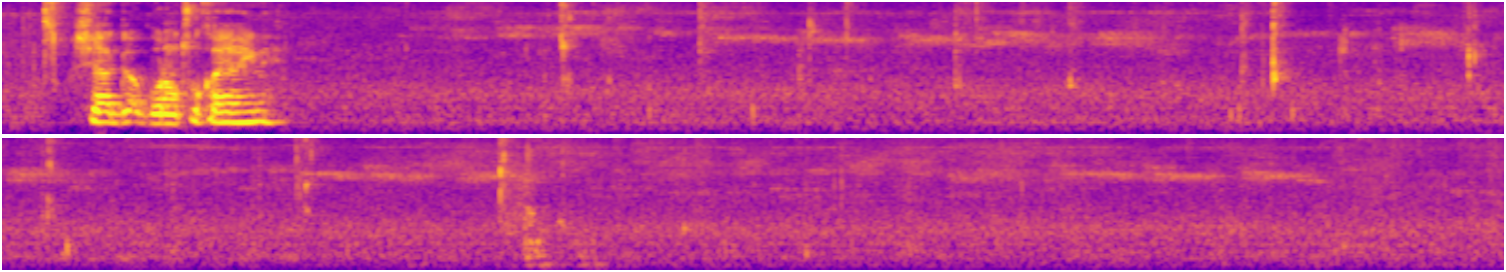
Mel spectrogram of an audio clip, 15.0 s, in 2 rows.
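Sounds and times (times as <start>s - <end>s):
insects chirring: 0.0s - 15.0s
crunchy chewing: 2.6s - 13.2s.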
